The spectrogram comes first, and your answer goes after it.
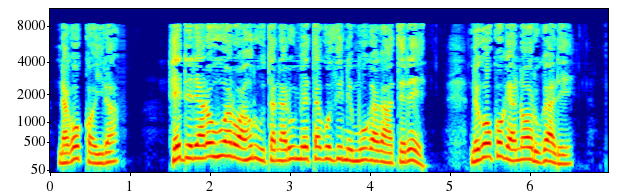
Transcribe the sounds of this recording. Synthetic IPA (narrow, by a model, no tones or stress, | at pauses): naɣokɔiɾa | heːdeɾeaɾohuaɾwahoɾutanaɾumetɛɣoðinemoːɣaɣaːteɾe | neɣokoɣɛanɔɾuɣaɾe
